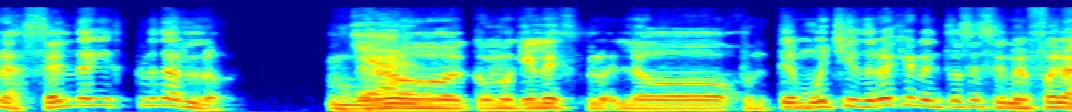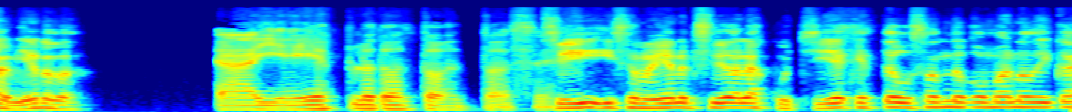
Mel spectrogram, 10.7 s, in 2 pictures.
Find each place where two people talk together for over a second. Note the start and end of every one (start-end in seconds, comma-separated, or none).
none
